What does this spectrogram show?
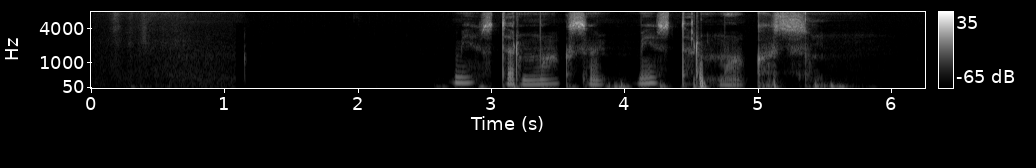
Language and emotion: Russian, sad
